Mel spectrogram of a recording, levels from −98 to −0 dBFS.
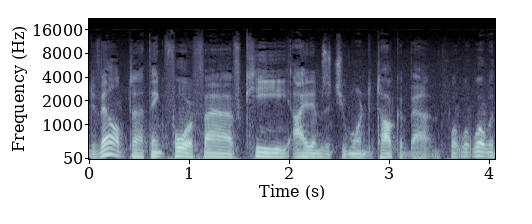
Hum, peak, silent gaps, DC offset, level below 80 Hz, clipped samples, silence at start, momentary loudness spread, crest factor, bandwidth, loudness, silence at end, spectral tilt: none; -6 dBFS; none; under 0.1%; -44 dBFS; under 0.1%; 0 s; 9 LU; 16 dB; 12.5 kHz; -24 LUFS; 0 s; -6.5 dB/octave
